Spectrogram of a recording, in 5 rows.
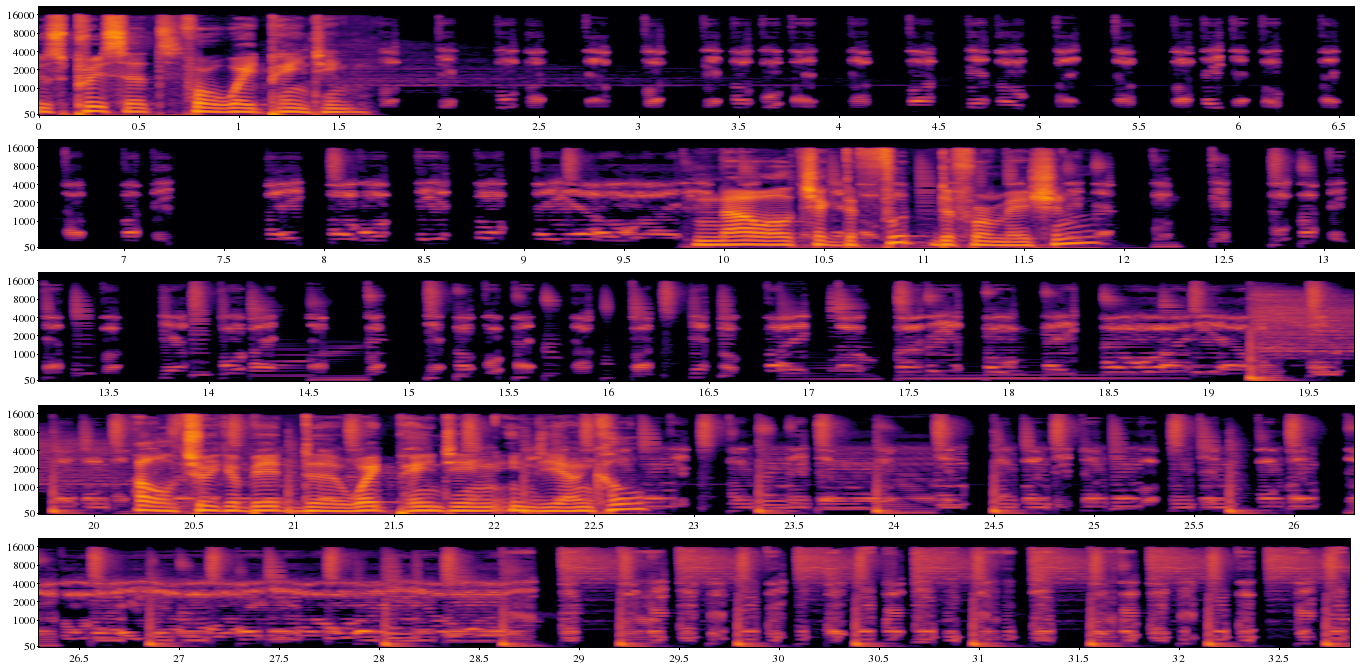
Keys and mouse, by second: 0.0-0.9 drag, 1.2 KP_3, 2.9-3.3 drag, 3.3 middle click, 3.5-3.9 right drag, 3.7 g, 6.9 alt+g, 7.1 alt+r, 7.5 click, 7.8 alt+g, 7.9 alt+r, 8.0 alt+s, 8.0 a, 8.2-9.4 drag, 9.2 KP_3, 9.3 KP_3, 9.4 g, 9.7 click, 9.8 right click, 9.9 r, 10.5-10.9 drag, 10.6 alt+g, 10.6 alt+r, 11.5 click, 11.7-12.2 middle drag, 11.7 alt+r, 12.3 click, 12.4 middle click, 12.4 KP_3, 12.5 drag, 12.7 g, 13.3 right click, 13.4 alt+r, 13.4 alt+g, 13.7 right click, 13.9 right click, 14.0 r, 14.7 right drag, 14.7 g, 15.4 right click, 15.5 r, 15.6 middle click, 16.3 drag, 16.4 r, 17.3 right drag, 17.5 middle click, 17.6 click, 17.8-18.2 middle drag, 17.8 r, 18.2-18.7 drag, 18.7-19.1 middle drag, 18.9 alt+g, 19.0 alt+r, 20.1 click, 20.5 middle drag, 21.0 right click, 21.5 click, 22.2 right click, 23.2 middle drag, 23.4 click, 25.8-26.6 drag, 26.7 click, 27.4-28.2 drag, 28.2-28.7 middle drag, 28.7-29.1 right drag, 28.8 r, 29.9 middle click, 30.2-31.2 right drag, 32.1-32.7 middle drag.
